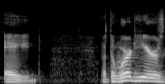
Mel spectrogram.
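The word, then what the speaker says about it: עד: The word for congregation or assembly here, in Hebrew, the word for witness is the word aid. We might spell it E-D or A-Y-D, aid.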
